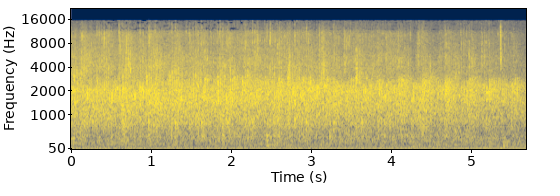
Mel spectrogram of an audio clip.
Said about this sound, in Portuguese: Você podia dar um aplauso aí, assim eu tomo uma aguinha aqui.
